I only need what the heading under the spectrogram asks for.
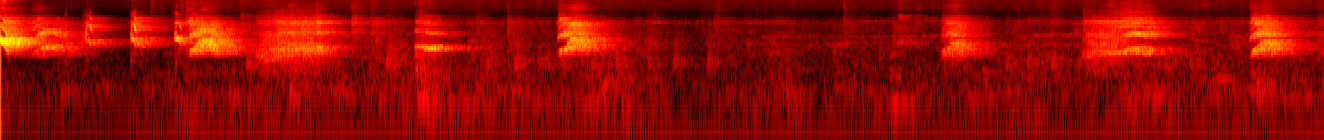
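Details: Cockatiel singing during mating, a run of harsh, buzzy chirps and screeches with banded overtones, some short and clipped, others drawn out, separated by brief quiet gaps in an indoor setting.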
